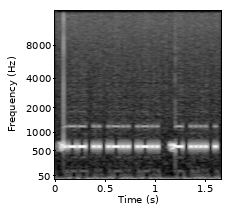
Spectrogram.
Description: Morse code, heard as a keyed tone, about 48 wpm, 590 Hz. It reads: WILL THE
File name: archived / CRSnet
